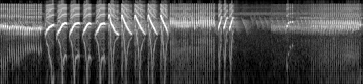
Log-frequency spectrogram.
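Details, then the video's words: Canary singing at length as a lure to set other canaries singing: a buzzy note, then evenly spaced falling whistled sweeps, a quick clipped trill, and a quieter, softer buzzy passage toward the close. "Bunyi Burung Kenari Gacor Panjang Cocok Untuk Pancingan"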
